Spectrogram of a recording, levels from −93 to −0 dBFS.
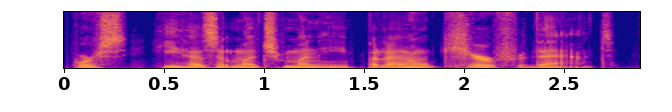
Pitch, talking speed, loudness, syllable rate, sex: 105 Hz, 250 wpm, -19 LUFS, 5.2 syllables/s, male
